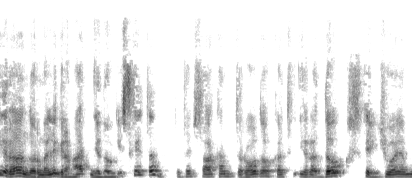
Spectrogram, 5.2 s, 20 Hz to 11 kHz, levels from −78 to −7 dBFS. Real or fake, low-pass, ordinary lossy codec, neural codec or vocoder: fake; 9.9 kHz; MP3, 48 kbps; vocoder, 22.05 kHz, 80 mel bands, Vocos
